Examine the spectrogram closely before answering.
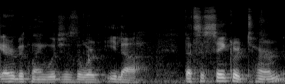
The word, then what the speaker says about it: ilah: La ilaha illallah, in which there's the term ilah.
